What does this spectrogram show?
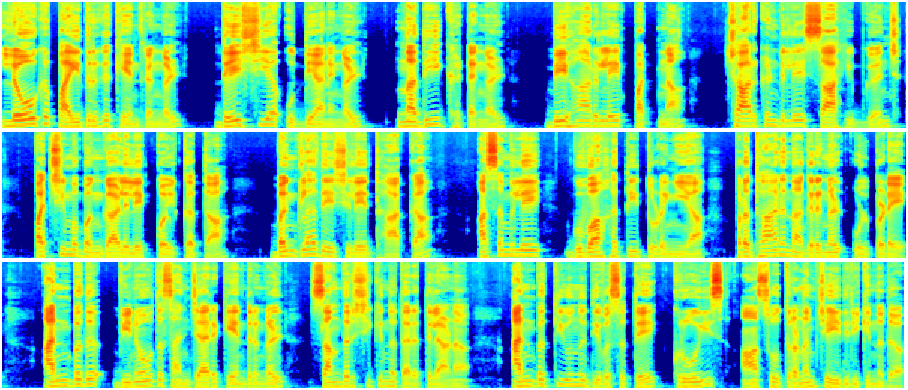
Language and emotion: Malayalam, neutral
